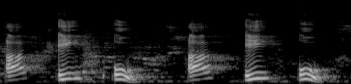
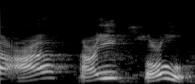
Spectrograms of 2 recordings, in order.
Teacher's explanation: اکثر حمزہ جو ہے حلق کے نیچے والے حصے سے اور عین جو ہے حلق کے درمیان والے حصے سے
